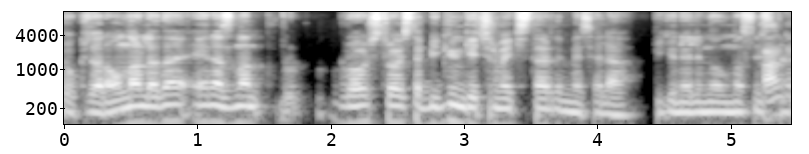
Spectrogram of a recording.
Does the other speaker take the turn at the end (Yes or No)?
Yes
